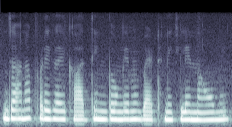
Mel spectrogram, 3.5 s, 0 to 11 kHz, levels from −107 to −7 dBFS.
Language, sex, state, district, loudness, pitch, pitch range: Hindi, female, Chhattisgarh, Jashpur, -13 LUFS, 210 Hz, 200-220 Hz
